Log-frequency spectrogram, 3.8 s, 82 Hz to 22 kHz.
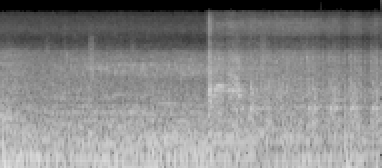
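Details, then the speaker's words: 2013 Mitsubishi Colt Diesel Canter FE73 box truck, about 300,000 km, well maintained with dry engine: diesel catches at about two seconds and settles into steady low clatter, no knocking or hunting. Healthy normal start and idle. "Tapi ini adalah 300.000 yang dimana kondisinya memang benar-benar terawat ya, sehingga dari mesin semua masih kering ya, mesin bagus dan halus guys."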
